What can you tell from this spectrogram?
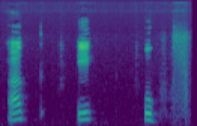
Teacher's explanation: آواز کو ہلائیں گے نہیں اور کاف کو باریک پڑھیں گے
